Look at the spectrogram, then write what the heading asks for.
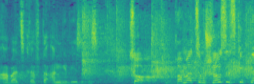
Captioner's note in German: Beifall Freie Demokraten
